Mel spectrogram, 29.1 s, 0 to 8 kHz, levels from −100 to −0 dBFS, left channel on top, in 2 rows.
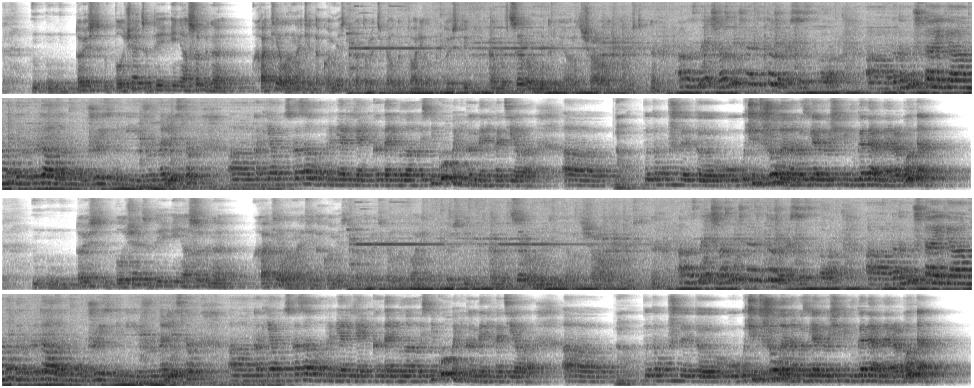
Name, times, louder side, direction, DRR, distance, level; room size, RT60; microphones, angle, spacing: voice 1, 0.0-3.4 3.8-9.9 23.7-24.0, left 2 dB, 85° left, 3 dB, 0.3 m, -29 dB
sound 1, 5.2-18.7, equal, 40° left, 0.6 m, -27 dB
sound 2, 6.3-17.8, equal, 70° right, 0.5 m, -40 dB
voice 2, 10.1-23.7 24.2-28.5, equal, 15° right, -6 dB, 0.5 m, -23 dB
2.7 x 2.6 x 2.3 m, 1.4 s
head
